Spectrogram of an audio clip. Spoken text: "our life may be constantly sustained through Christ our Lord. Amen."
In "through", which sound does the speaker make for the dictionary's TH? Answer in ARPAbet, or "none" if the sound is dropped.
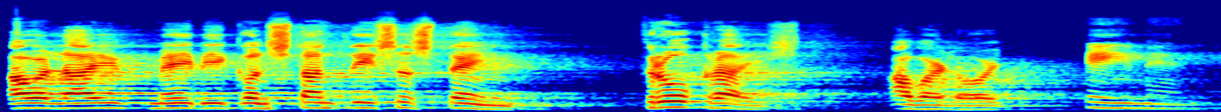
T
